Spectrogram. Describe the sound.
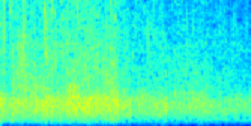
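Steady applause from an audience greeting a president's speech plan to end the HIV epidemic, a dense, even clatter of many hands clapping that holds at a constant loud level throughout.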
